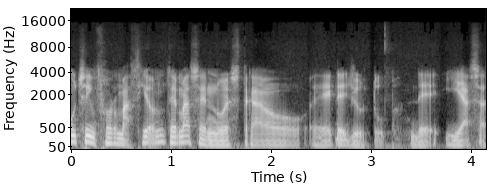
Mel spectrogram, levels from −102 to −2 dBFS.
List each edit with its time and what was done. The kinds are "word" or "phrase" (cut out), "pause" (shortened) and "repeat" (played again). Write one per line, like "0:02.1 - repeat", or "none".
0:01.0 - phrase
0:02.7 - word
